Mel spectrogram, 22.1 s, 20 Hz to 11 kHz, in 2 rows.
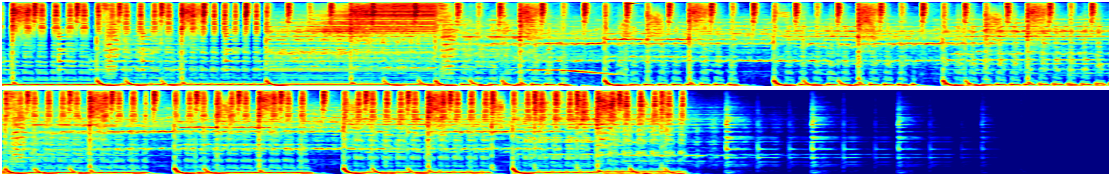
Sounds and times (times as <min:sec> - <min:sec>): Drum and bass: 0:00.0 - 0:18.0.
